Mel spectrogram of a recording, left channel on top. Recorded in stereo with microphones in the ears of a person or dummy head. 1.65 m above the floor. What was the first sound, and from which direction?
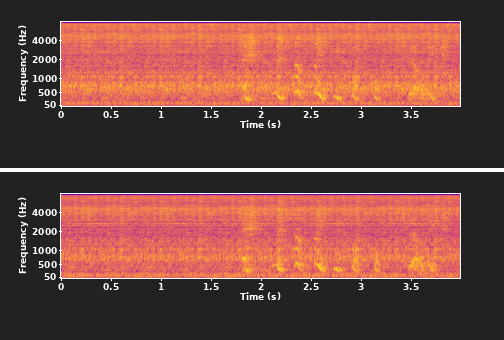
An engine running, 45° left (ahead or behind).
